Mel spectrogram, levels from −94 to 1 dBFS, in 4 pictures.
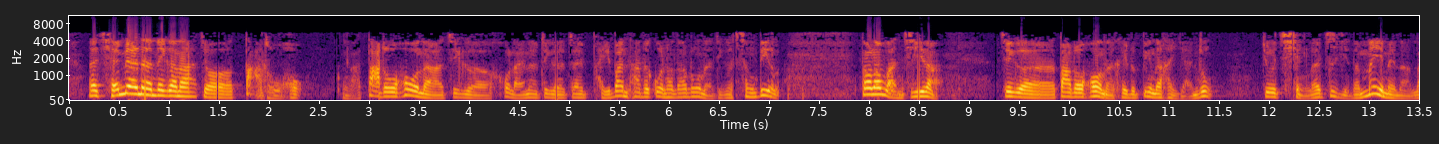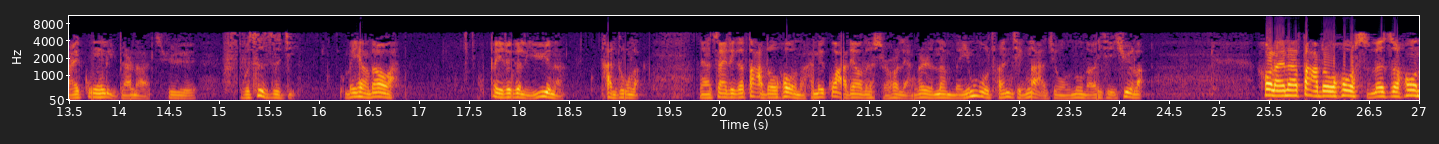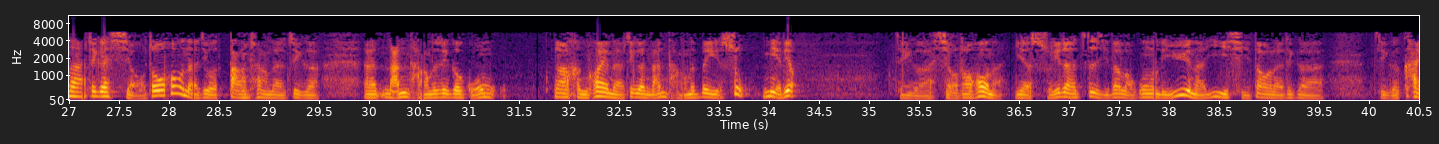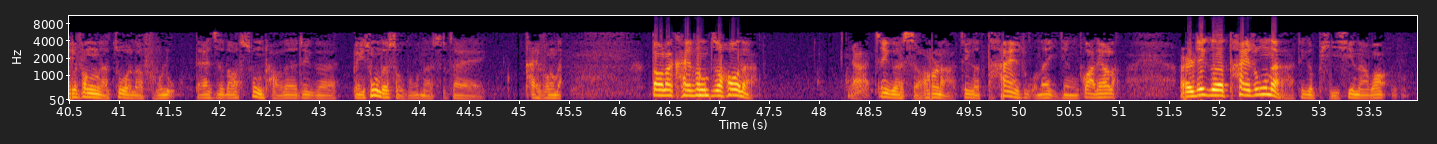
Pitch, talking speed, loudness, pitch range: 140 Hz, 280 characters per minute, -16 LUFS, 120-180 Hz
